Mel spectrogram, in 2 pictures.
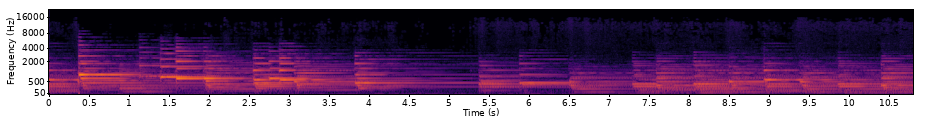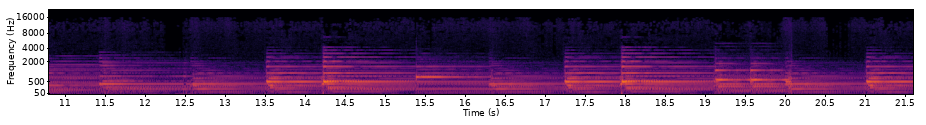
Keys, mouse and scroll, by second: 2.2 click, 3.4 click, 13.7 click.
